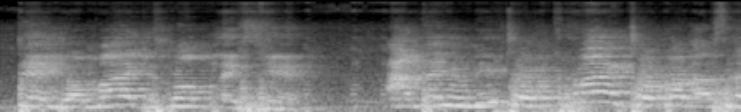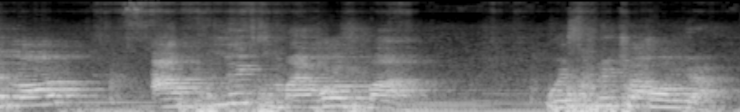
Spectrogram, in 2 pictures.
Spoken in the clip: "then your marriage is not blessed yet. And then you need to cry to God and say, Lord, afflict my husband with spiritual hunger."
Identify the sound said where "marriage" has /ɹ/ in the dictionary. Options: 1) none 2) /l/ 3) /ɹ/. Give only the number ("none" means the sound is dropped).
1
